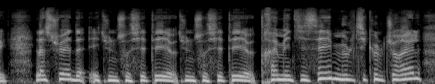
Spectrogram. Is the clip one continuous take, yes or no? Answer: no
